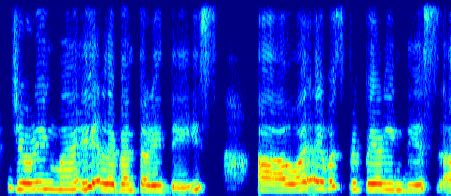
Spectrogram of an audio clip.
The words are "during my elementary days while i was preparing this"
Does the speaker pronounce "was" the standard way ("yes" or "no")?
no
